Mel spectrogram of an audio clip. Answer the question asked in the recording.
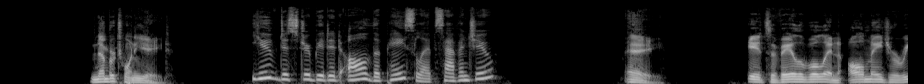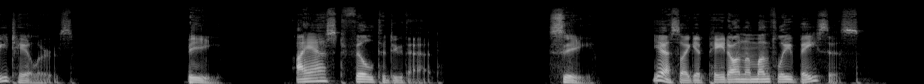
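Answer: B: I asked Phil to do that.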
